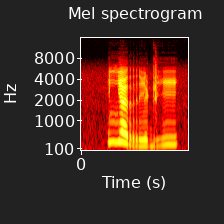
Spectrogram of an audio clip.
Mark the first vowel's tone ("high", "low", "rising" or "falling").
falling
